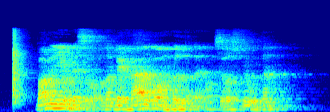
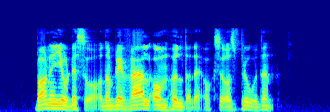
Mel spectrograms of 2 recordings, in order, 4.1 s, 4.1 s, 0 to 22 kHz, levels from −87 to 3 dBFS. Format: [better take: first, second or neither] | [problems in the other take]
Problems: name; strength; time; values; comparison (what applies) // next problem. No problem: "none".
second | background sound (Clapping); 9 dB below the speech // room echo; dies away in 1.1 s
